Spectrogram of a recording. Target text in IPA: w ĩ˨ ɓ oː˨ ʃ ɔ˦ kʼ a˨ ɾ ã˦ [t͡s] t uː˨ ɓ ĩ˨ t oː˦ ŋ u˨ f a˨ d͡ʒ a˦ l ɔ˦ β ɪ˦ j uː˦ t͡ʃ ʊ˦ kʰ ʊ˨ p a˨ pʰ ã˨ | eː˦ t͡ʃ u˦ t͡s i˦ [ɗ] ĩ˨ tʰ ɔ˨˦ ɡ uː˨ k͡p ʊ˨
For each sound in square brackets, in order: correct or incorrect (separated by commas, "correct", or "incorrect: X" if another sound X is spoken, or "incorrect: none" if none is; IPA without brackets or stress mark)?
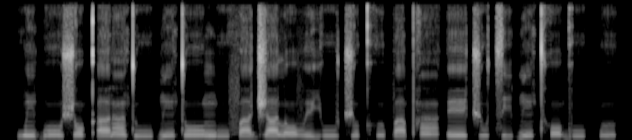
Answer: incorrect: none, incorrect: ɓ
